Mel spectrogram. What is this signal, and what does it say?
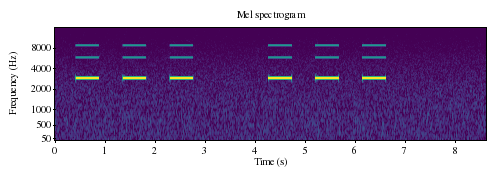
Alarm pattern, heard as an alarm's beeps, played twice, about 2900 Hz. Temporal three. Smoke or fire, evacuate.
